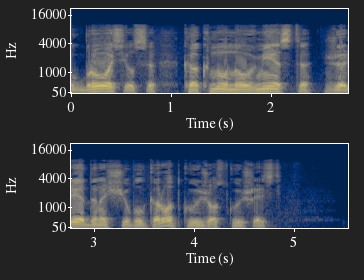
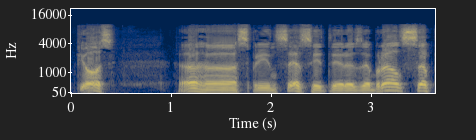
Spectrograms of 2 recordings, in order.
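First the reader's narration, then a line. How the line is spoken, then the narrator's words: Grumbling. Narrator (Russian): проворчал Джаред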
